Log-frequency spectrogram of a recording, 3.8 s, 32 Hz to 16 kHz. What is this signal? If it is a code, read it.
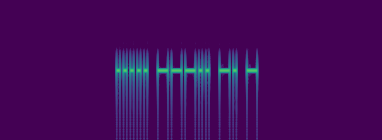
Morse code, heard as a keyed tone, about 34 wpm, 700 Hz. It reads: 58NT
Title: Common Cut Numbers - 4-Digit 35wpm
